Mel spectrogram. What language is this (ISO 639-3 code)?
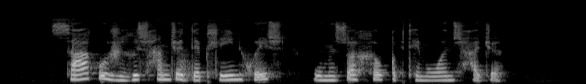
kbd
